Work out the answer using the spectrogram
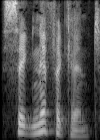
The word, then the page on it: significant: American English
